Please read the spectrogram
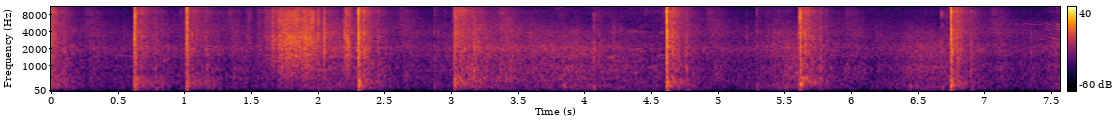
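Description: Fireworks display: aerial shells bursting in sharp bangs, about eight of them at uneven intervals, each with a short echoing tail, and a brief hiss about two seconds in.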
